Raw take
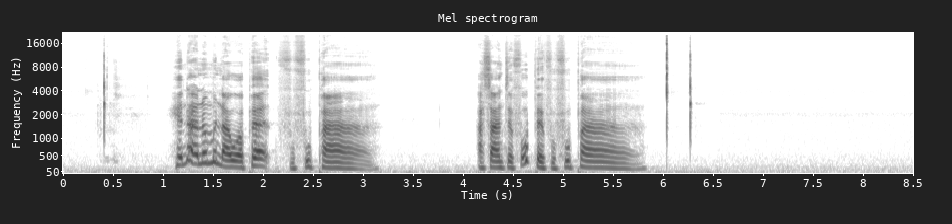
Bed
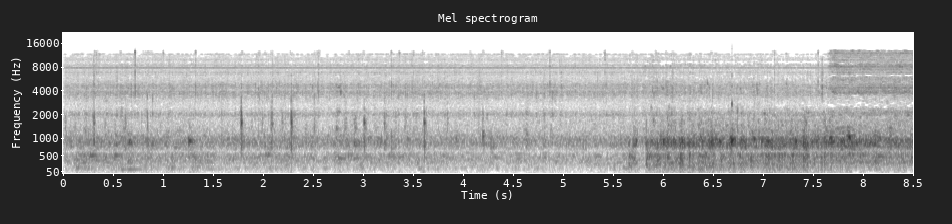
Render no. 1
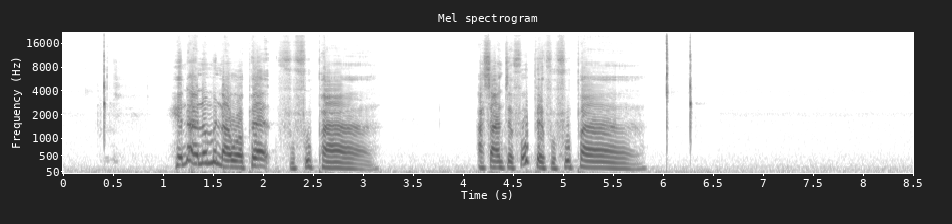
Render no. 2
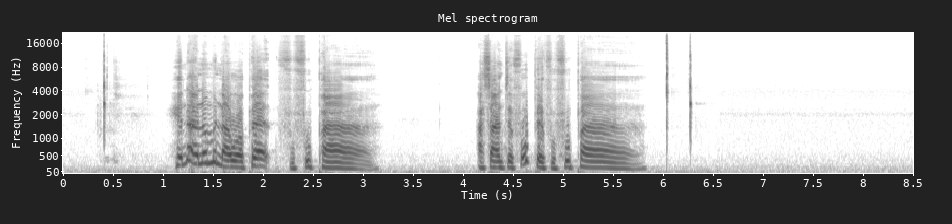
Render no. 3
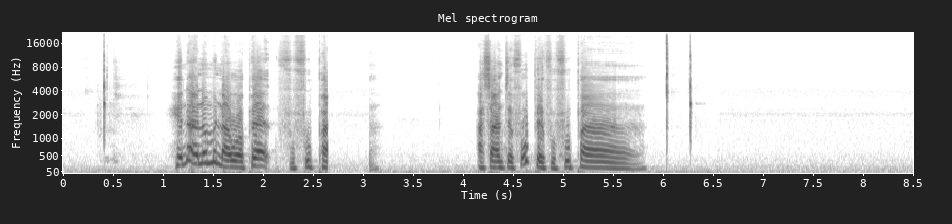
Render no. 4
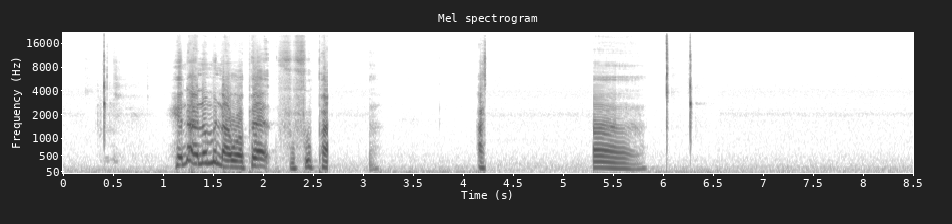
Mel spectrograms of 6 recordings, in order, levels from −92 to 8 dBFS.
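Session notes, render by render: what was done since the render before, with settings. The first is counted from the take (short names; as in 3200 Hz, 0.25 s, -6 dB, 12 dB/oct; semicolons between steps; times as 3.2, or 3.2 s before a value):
soft clip -25 dBFS, distortion -10 dB
gain +4.5 dB
2.64–3.06 room tone
4.22–5.3 room tone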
